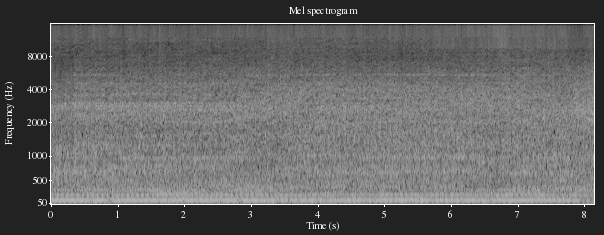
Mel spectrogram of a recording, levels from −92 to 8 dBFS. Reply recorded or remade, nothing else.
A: remade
